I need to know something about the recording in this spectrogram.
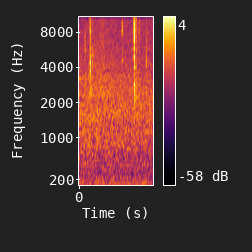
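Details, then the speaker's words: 1980 Honda CB750F Super Sport drag bike, long stored: a few sharp single clicks at each starter press with no cranking; solenoid clicks but nothing moves, owner suspects a bad or stuck starter. "I can hear the solenoid clicking, but nothing's moving, so it could be"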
